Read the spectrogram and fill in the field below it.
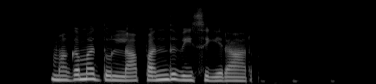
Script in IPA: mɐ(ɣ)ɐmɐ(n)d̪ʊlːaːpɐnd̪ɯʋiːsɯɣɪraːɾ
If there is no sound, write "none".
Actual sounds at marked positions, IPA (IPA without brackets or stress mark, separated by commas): ɣ, none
